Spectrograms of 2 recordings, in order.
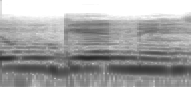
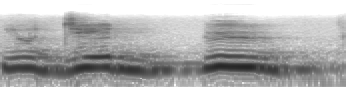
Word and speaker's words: Eugene: Sebenernya Eugene sih, tapi karena banyak yang salah pronounce namaku, jadi ya aku ubah jadi Yujin. Biar lebih mudah gitu dibacanya ya kan, Eugene.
